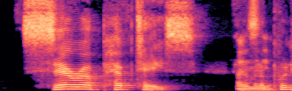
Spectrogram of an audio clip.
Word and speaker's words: serrapeptase: the eye oh I see and it's called serrapeptase and I'm going to put it in the chat here um it's spelled s-e-r a p e p t a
